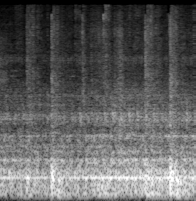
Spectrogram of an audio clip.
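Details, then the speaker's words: Alliance/Speed Queen commercial dryer running with a loud uneven rumble, scraping metal rub and thumps about every second, also not heating properly; damaged drum idler pulley and worn drum bearing slide kit, both replaced to cure the noise. "you can understand it is very bad noise from the machine"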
